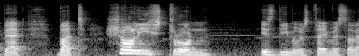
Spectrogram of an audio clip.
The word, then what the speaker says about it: Theron: You know, she calls herself Charlize Theron, because that's how you say it here, Theron. So it sounds weird, I know, but that's actually how you pronounce her name.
